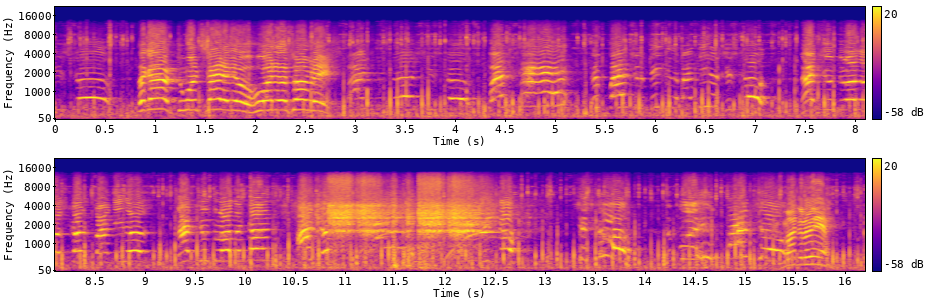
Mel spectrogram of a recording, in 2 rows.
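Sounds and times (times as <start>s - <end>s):
cattle stampede rumble: 0.0s - 16.1s
galloping horse hooves: 0.0s - 16.1s
speech: 1.2s - 3.2s
people shouting excitedly: 10.6s - 12.9s.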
